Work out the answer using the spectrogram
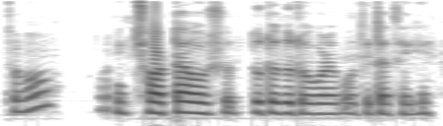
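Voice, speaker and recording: A woman's voice: medium pitch, little pitch movement, fast talker, creaky, warm tone, dull audio. A woman vlogging at home at night, chatting casually and coaxing her small son with repeated words. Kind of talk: casual vlog chat.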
